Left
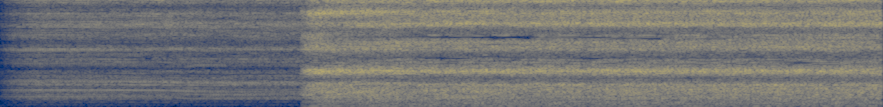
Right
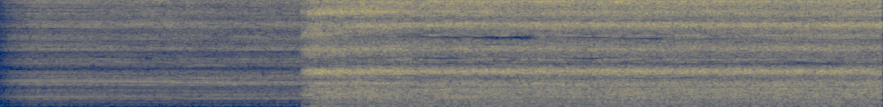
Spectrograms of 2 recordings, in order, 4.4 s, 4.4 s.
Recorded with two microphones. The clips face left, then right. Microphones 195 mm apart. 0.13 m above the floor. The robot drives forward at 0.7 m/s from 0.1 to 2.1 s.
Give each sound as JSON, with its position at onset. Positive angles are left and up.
{"t": 1.5, "sound": "frying", "side_deg": -5, "distance_m": 1.2}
